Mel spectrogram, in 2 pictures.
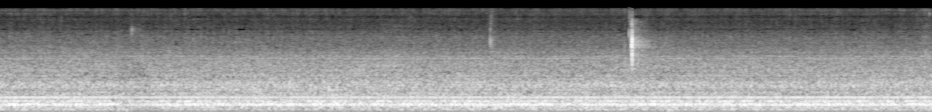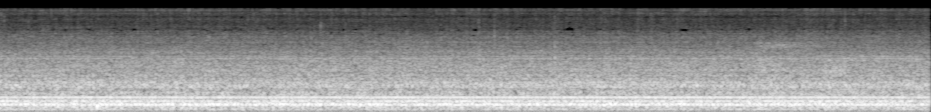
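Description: Steady mechanical hum of an appliance motor, unchanging throughout, with one short sharp click about five seconds in.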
